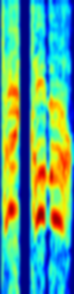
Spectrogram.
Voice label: "Take cover", English; BF1942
